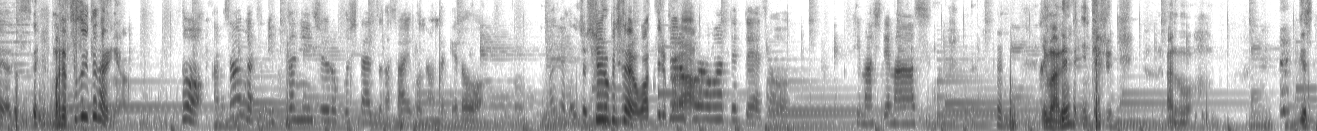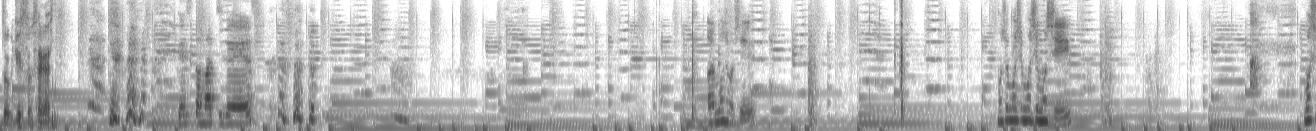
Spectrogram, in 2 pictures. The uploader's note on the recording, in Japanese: 散歩しながらの収録でめちゃんこ電波とぎれるやん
